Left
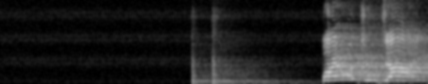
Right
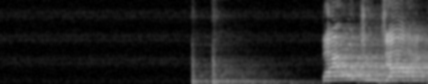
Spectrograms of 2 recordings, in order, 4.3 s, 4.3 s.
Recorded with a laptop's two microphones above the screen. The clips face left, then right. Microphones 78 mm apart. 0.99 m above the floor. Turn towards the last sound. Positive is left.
turn(degrees=40)  # may be behind; listen again after turning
